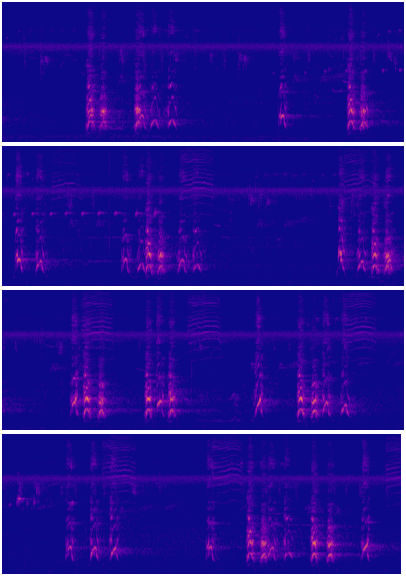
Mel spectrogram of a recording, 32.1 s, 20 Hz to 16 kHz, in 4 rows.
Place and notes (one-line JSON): {"title": "水上, 桃米里埔里鎮 - Dogs barking and birds sound", "date": "2016-04-21 06:07:00", "description": "Dogs barking and birds sound\nZoom H2n MS+XY", "latitude": "23.94", "longitude": "120.92", "altitude": "564", "timezone": "Asia/Taipei"}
